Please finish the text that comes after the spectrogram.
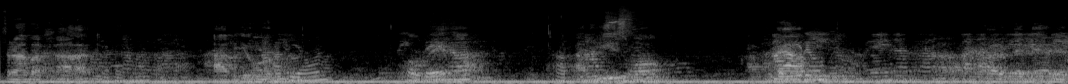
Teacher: The soft V again, the lips just touch one another, but not as forcefully as in English.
